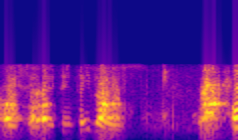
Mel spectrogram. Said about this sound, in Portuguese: Eu escutei, tem um cachorro ali latindo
